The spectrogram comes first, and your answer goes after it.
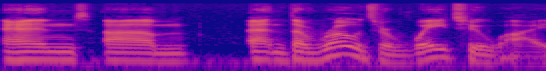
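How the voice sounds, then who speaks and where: A man is speaking. He sits at a medium pitch. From Canada. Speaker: YouTuber on urban design. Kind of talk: casual interview conversation.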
